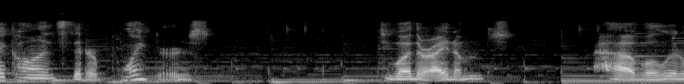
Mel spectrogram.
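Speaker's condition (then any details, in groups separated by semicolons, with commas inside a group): Cerebral palsy; stiff muscles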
